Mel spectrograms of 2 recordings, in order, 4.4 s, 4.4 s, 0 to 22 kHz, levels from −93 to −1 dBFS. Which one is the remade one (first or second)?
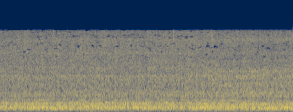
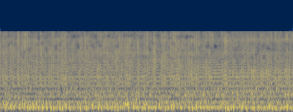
second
